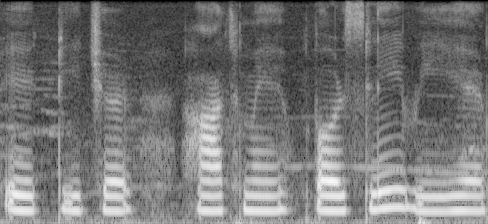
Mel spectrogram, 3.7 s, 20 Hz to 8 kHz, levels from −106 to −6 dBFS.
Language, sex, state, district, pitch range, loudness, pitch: Hindi, female, Jharkhand, Ranchi, 200-210 Hz, -16 LUFS, 200 Hz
